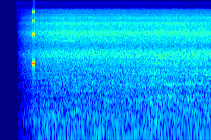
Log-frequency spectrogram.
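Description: A single short, high countdown-leader beep about half a second in, then a steady outdoor background hiss and low rumble that fades in and holds.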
